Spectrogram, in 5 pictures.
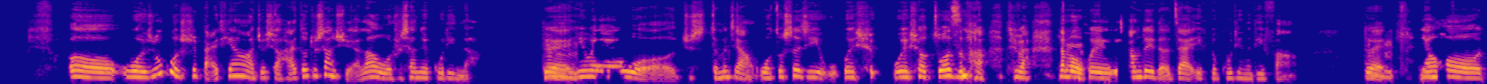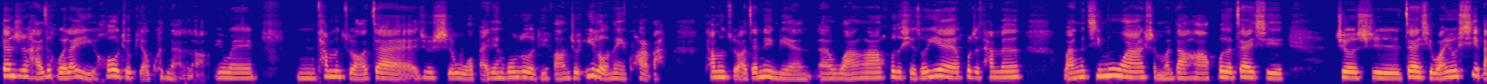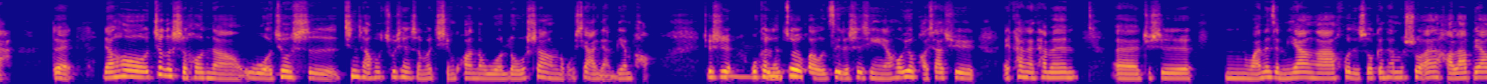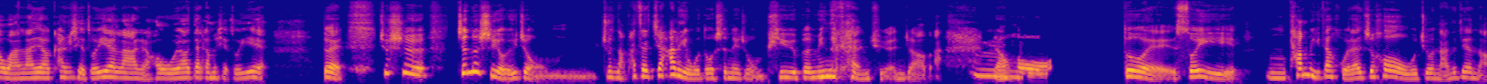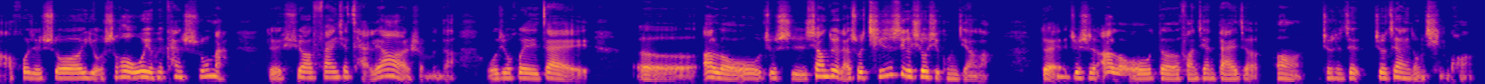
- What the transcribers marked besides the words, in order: teeth sucking; laughing while speaking: "需"; laughing while speaking: "嘛，对吧？"; teeth sucking; laughing while speaking: "的感觉"
- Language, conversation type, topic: Chinese, advice, 为什么我在家里很难放松休息？
- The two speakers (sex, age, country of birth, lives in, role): female, 30-34, China, United States, advisor; female, 40-44, China, United States, user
